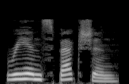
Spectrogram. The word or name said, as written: reinspection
